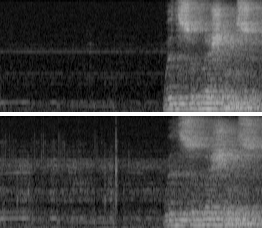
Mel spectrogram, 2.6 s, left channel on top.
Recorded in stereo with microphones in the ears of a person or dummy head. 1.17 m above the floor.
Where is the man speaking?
45° left (ahead or behind), 0.7 m.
